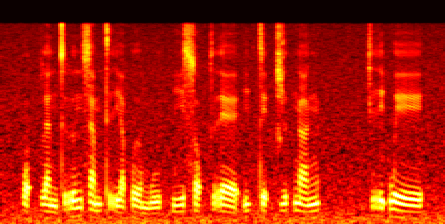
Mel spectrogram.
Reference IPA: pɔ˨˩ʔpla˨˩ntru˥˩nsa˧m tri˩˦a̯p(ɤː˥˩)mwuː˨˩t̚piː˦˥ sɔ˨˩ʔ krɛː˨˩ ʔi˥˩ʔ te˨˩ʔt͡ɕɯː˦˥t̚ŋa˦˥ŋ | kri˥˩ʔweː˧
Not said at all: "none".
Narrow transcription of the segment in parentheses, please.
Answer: ɤː˨˩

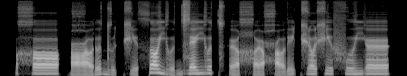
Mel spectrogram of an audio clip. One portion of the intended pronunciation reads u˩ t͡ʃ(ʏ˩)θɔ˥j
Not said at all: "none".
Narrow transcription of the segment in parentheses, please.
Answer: ɪ˩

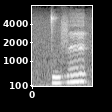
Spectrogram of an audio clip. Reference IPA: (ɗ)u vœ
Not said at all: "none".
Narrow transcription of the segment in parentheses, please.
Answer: t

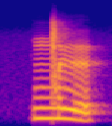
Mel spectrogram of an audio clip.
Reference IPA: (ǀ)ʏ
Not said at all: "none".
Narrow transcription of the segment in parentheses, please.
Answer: ŋ͡ǀ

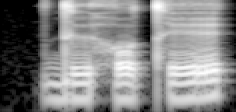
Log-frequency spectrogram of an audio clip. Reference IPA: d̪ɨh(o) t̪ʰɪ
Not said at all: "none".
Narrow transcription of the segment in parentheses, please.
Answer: o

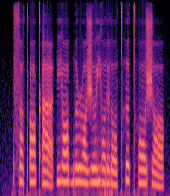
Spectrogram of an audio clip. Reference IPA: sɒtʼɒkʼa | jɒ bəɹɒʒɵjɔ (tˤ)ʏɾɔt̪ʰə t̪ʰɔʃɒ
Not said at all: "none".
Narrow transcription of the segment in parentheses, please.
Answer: ɾ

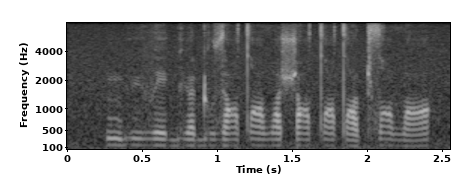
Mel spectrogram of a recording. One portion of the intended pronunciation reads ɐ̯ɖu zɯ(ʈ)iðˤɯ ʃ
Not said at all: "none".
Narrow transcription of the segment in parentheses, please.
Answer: tˤ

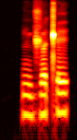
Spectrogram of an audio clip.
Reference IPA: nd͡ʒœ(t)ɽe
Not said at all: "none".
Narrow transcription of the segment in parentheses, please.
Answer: t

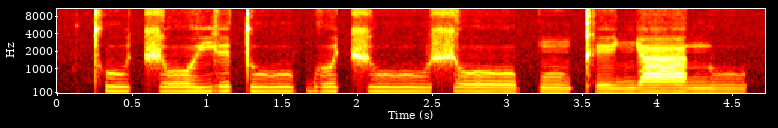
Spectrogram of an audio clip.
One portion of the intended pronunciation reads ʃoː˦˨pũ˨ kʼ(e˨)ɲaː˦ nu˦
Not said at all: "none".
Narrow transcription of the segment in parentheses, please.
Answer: e˨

